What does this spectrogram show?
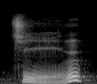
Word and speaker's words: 锦: Giving this character the pronunciation of third tone, 锦, 锦.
